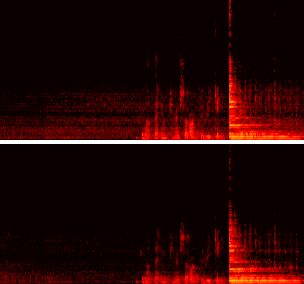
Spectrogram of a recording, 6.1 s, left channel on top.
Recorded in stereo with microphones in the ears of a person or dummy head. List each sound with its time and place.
2.7 s a man speaking: 55° left (ahead or behind), 1.7 m; by 4.5 s 20° left (ahead or behind), 0.7 m
4.6 s a guitar: 15° left (ahead or behind), 1.7 m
